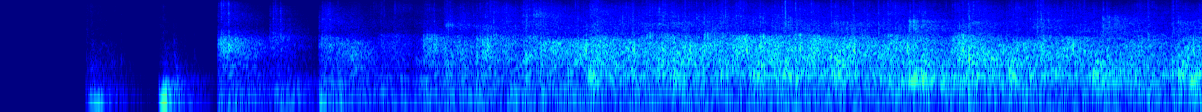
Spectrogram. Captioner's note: applause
